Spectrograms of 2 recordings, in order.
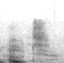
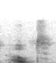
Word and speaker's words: Haut: I mean, still for me with this, how do we say it again? Haut 10? – Haut. – Haut. I want to not say the H. Haut.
